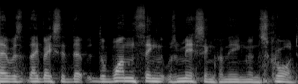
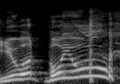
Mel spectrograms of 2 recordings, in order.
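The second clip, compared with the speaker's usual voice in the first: high, slow mock Welsh accent; hammed-up Welsh put-on, slowly; 12 semitones higher, 6 dB louder, slower than usual. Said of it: "Do that again".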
